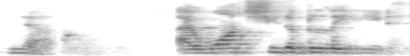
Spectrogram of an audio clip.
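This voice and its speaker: Slow, tough female pirate fighter acted by a woman. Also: mid-range voice, fairly even intonation, fairly bright tone, close to an everyday voice. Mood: defiant. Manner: tough, terse. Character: fierce, defiant female pirate swordfighter. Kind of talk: staged play reading.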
